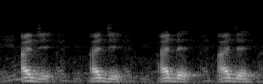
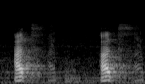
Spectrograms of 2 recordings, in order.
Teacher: sama ka dia jadi hams Jim AJ AJ ad ad Nah pantulannya itu itu jahr menggetarkan pita suara j-nya itu Je AJ itu menggetarkan Pit suara berbeda dengan ta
